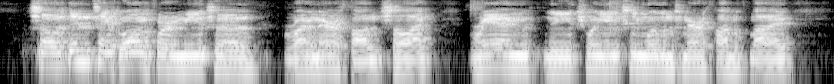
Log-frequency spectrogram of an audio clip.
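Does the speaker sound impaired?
Yes: cleft lip and palate; with popliteal pterygium syndrome.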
